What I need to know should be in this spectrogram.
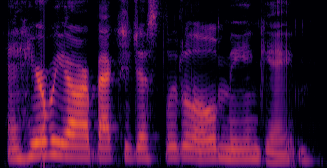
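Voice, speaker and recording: A woman's voice: lowish voice, a little fast, fairly bright tone, natural voice. A woman voicing a bubbly young woman who gushes while filming a live social media video. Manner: gushing, upbeat, chatty.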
